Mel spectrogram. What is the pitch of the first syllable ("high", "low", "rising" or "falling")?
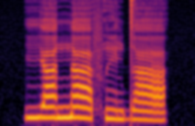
high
